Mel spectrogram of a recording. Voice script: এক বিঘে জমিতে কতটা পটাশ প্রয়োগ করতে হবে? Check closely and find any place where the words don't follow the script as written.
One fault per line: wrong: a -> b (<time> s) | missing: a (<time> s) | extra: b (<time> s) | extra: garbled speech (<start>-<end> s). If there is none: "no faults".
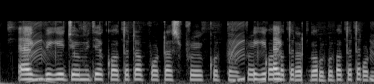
extra: garbled speech (2.4-3.7 s)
